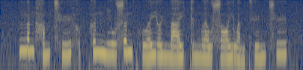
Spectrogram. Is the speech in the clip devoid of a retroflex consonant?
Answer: yes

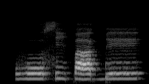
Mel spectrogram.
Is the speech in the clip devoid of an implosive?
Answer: yes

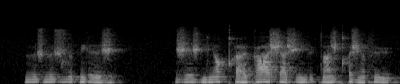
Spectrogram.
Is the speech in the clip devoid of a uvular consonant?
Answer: no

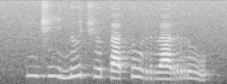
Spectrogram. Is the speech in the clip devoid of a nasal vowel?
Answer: yes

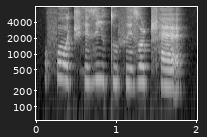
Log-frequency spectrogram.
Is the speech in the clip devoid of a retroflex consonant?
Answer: no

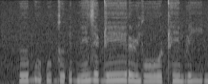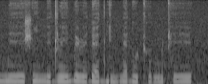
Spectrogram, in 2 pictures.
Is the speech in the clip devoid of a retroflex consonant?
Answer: no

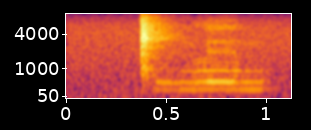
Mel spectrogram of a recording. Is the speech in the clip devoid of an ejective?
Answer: yes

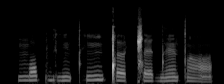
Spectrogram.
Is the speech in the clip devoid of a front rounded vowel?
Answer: no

